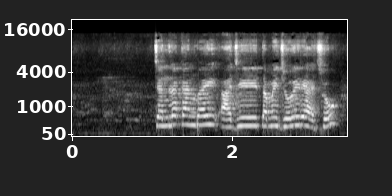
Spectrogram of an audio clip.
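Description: A young woman sings loudly into a microphone over a loudspeaker.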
